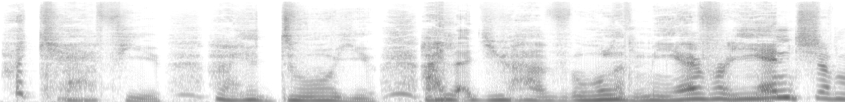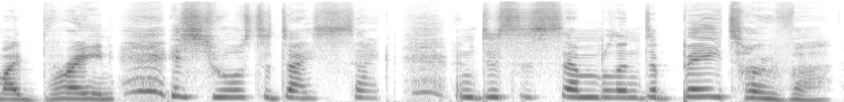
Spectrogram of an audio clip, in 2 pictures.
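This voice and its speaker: A man's voice: high-pitched, animated, normal speed, vocal fry, hardly any pauses, a bit bright, dry recording, studio quality, full character voice. A British man playing a bratty, obsessive yandere livestreamer in a dramatic audio roleplay, talking to viewers in a theatrical, stammering, defensive way. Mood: furious, ranting.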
